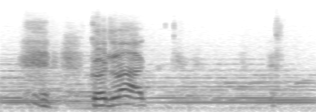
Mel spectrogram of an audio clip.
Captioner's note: chuckling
